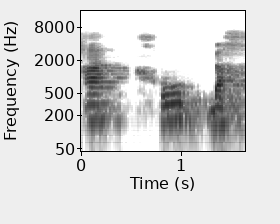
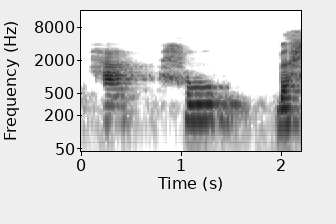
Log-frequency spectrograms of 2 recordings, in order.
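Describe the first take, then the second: First: The h is raspy, drifting toward kh. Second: The h is a pure breathy sound. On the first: The speaker calls it wrong. "Jangan sampai ... Ini salah. Kalau seperti ini artinya melenceng kepada mahornya huruf kho" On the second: The speaker calls it right. "coba dilatih ya"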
